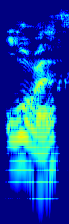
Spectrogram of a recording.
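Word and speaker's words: אֹרֶךְ: Verse 2, amah, a cubit, a forearm length, oh, so the word is orech, actually, and it's spelled here with the comets because this is a closed syllable.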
